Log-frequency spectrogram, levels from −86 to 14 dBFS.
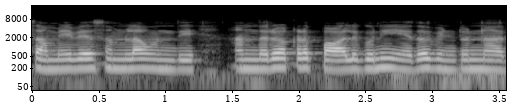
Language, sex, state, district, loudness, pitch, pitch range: Telugu, female, Andhra Pradesh, Chittoor, -17 LUFS, 195 Hz, 185-200 Hz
